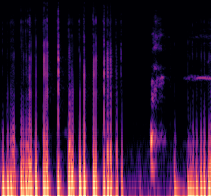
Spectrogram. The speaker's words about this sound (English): Can you hear that? Yeah, please explain what you just did for audio listeners. It's a riffle. That's not right. It's like a riffle shuffle of cards.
